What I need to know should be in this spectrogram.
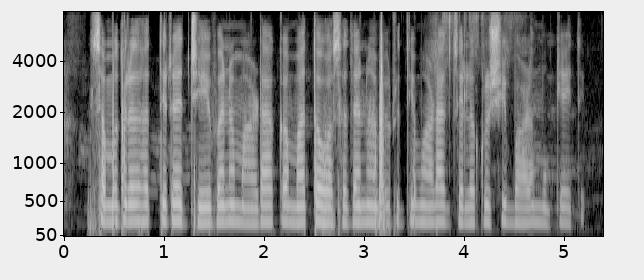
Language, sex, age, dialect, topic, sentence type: Kannada, female, 25-30, Dharwad Kannada, agriculture, statement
